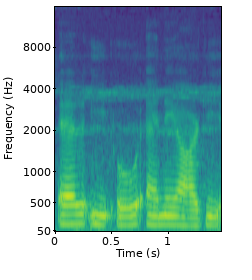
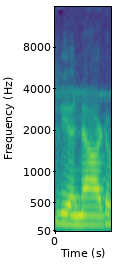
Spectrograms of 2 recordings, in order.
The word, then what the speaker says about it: Leonard: of paper and he said how do you pronounce this it was l-e-o-n-a-r-d S S Leonard so he says where you get this Leonardo from I was trying to show off you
